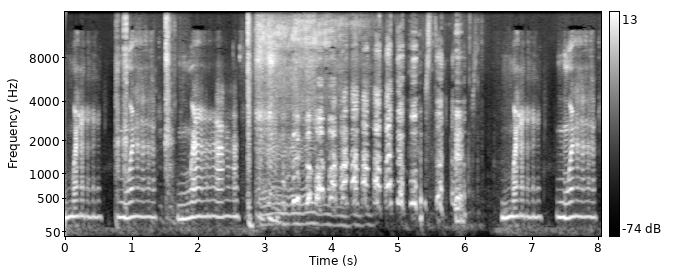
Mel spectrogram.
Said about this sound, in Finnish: On kyllä nonchalant vuohi.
